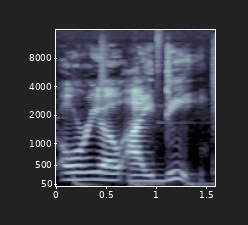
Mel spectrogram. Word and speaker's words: Oreo ID: It's called Oreoed or Oreo ID. They're not clear on the pronunciation, but it's OREO ID.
